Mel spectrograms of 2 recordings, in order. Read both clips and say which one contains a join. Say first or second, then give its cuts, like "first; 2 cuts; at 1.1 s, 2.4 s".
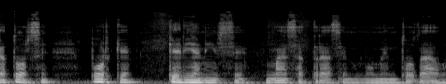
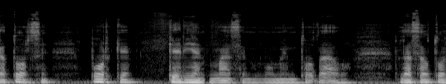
second; 2 cuts; at 2.0 s, 2.4 s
